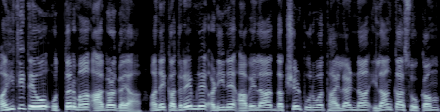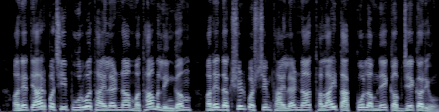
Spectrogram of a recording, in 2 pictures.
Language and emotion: Gujarati, neutral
